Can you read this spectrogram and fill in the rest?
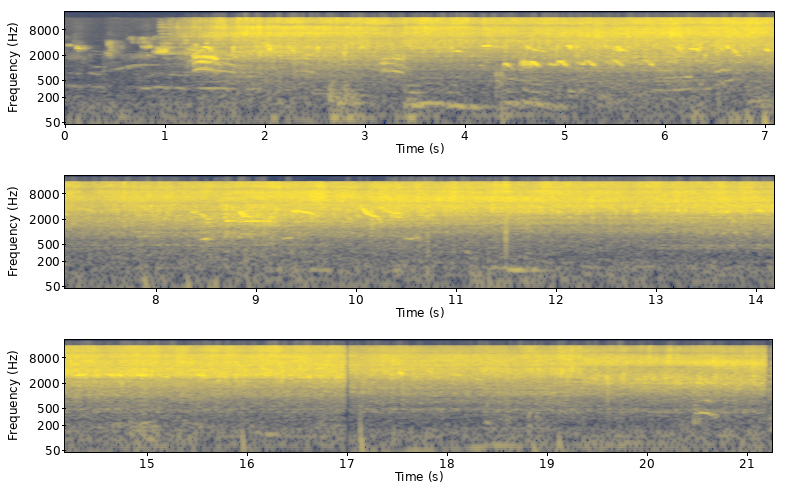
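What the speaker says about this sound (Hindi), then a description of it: "अब हम फ़िश को फ्राई कर लेंगे।" Pieces of fish fry in hot cooking oil in a pan, a steady bright sizzle running for the whole stretch with small crackles and chirp-like pops, close and constant with no talking.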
